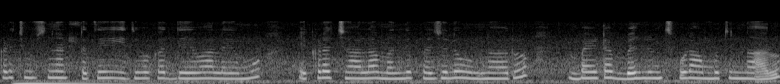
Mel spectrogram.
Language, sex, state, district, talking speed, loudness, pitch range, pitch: Telugu, female, Andhra Pradesh, Guntur, 105 wpm, -23 LUFS, 270-295 Hz, 285 Hz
